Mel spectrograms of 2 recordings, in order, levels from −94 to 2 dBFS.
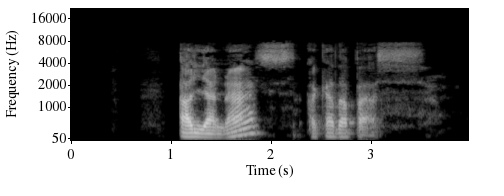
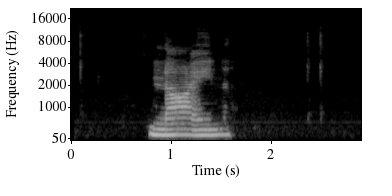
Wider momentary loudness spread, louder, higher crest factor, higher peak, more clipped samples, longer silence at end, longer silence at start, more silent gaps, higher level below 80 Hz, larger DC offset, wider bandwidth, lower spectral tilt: first, 19 LU vs 15 LU; first, -25 LUFS vs -30 LUFS; first, 24 dB vs 16 dB; first, -4 dBFS vs -18 dBFS; neither; second, 0.5 s vs 1.3 s; first, 1.1 s vs 0.75 s; neither; first, -68 dBFS vs -74 dBFS; neither; second, 8 kHz vs 9.6 kHz; second, -5 dB/octave vs -7.5 dB/octave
